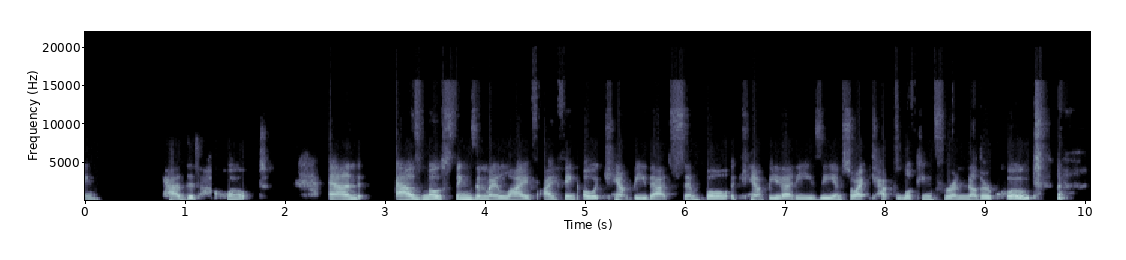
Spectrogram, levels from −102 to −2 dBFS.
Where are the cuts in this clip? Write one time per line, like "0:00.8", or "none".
0:01.3
0:07.8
